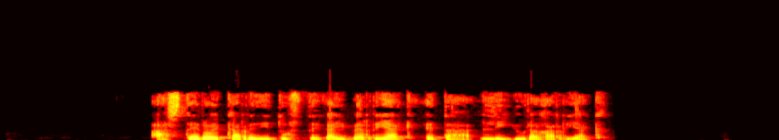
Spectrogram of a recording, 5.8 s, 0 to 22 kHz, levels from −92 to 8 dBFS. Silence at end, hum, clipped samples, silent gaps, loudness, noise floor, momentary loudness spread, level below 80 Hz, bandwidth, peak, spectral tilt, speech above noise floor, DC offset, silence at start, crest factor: 1.3 s; none; under 0.1%; none; -17 LUFS; under -90 dBFS; 10 LU; -52 dBFS; 8 kHz; 0 dBFS; -5 dB/octave; over 73 dB; under 0.1%; 1.15 s; 18 dB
